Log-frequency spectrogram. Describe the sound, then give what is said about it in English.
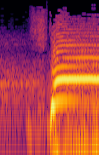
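After a brief low murmur, a crowd of voices suddenly erupts into loud, sustained, forceful shouting, held at full strength to the end. People at an altar are shouting a prayer with holy anger in the name of Jesus. “Those of you at the altar, let your voice roar like thunder.”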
